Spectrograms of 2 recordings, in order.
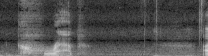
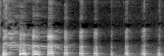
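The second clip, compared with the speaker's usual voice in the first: high laugh; 10 semitones higher than usual. Real, not acted. Laughs after accent bit.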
